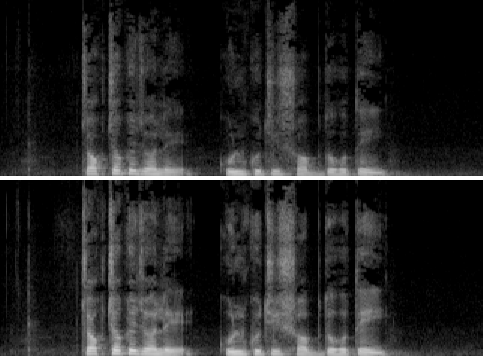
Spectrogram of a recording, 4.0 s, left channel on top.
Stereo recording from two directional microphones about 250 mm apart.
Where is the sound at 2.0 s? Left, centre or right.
Centre.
